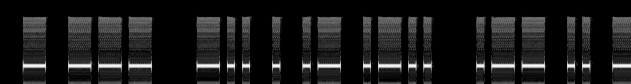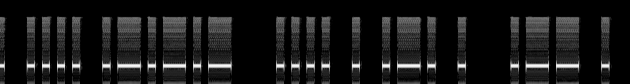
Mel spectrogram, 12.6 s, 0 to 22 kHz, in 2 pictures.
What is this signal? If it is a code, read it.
Morse code, heard as a keyed tone, about 16 wpm, 800 Hz. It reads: TO DEAL WITH. HERE WE
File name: CW Code Groups @15WPM / Technical Subjects / AND Gate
